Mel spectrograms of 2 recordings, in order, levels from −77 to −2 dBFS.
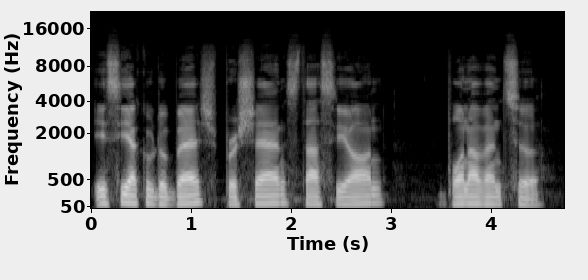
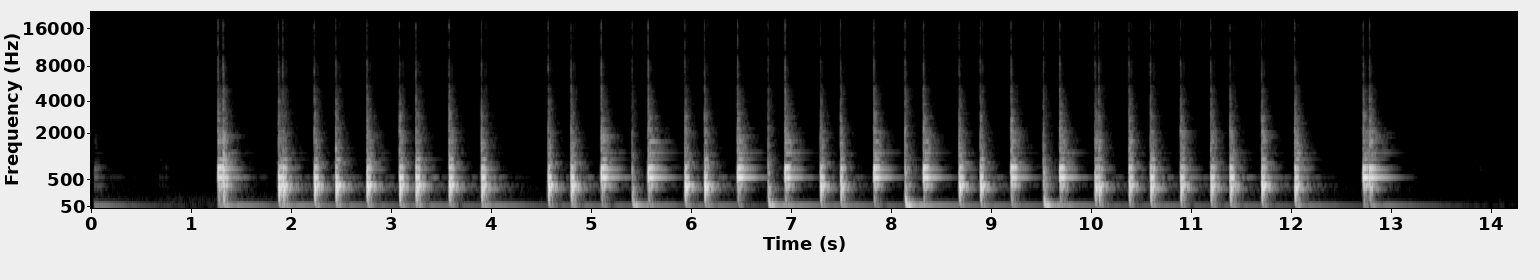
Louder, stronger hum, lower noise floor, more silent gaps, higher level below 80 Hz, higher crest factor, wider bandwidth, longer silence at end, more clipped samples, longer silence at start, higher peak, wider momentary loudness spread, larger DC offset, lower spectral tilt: about the same, -22 LUFS vs -21 LUFS; neither; second, -59 dBFS vs -72 dBFS; neither; second, -52 dBFS vs -40 dBFS; about the same, 18 dB vs 20 dB; about the same, 19 kHz vs 18.5 kHz; second, 0.25 s vs 1.25 s; neither; second, 0.05 s vs 1.25 s; about the same, -4 dBFS vs -2 dBFS; about the same, 6 LU vs 4 LU; neither; second, -5 dB/octave vs -7.5 dB/octave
